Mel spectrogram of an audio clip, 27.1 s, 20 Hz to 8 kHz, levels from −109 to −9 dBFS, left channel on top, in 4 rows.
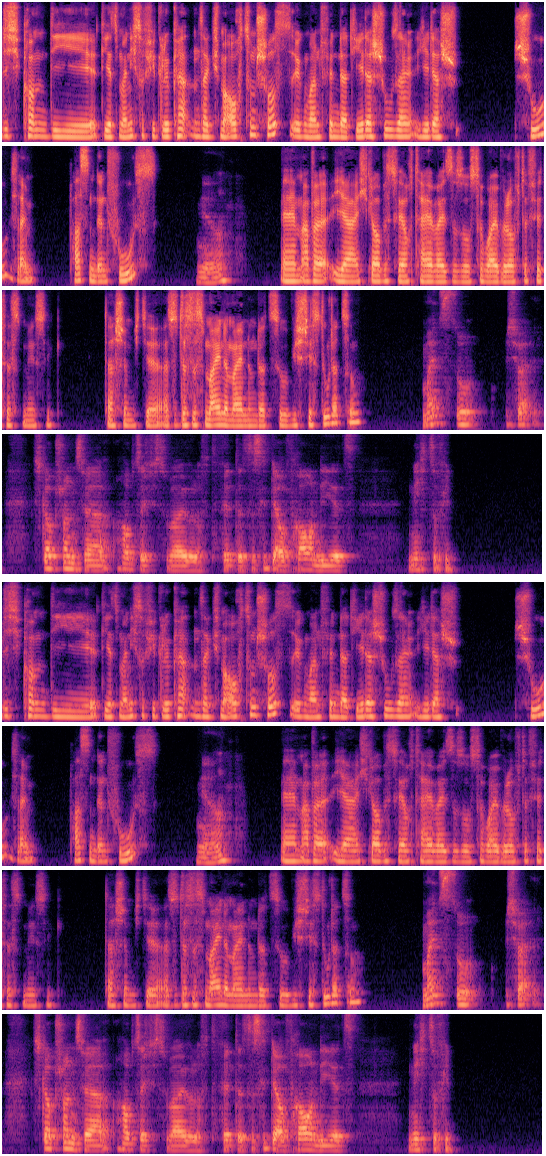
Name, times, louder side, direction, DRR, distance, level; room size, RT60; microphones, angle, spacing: voice 1, 0.0-5.7 6.4-7.2 7.6-8.7 10.3-14.1 14.8-18.0, left 7 dB, 65° left, 0.4 m, -26 dB
voice 2, 9.2-9.6 18.8-19.5 19.9-24.7 25.4-25.9, equal, 35° right, 0.8 m, -32 dB
3.7 x 2.7 x 3.5 m
head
